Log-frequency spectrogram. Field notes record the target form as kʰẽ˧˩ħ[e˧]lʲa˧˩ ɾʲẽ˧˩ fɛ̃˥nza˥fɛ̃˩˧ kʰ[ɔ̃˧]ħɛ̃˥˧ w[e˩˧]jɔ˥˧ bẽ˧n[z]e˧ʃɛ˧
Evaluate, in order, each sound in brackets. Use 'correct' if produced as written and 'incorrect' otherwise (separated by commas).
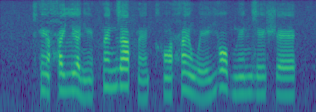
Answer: correct, correct, correct, correct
